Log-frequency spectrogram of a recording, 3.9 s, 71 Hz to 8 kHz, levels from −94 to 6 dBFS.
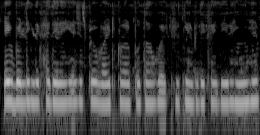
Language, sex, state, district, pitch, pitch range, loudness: Hindi, female, Bihar, Vaishali, 220 Hz, 215-225 Hz, -34 LUFS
